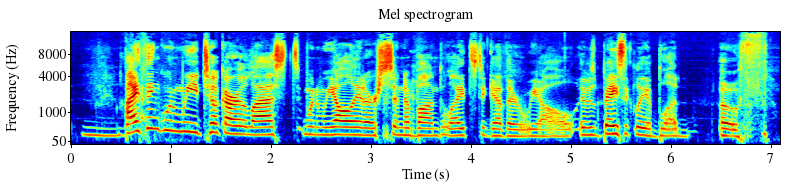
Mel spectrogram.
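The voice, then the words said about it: Rough, damaged-sounding voice. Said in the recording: “My voice is really fucked up right now”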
